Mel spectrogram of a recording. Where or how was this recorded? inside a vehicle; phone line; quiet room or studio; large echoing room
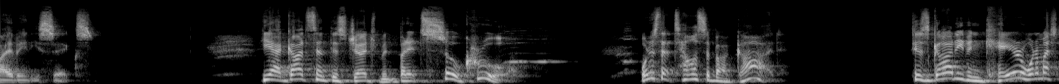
large echoing room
